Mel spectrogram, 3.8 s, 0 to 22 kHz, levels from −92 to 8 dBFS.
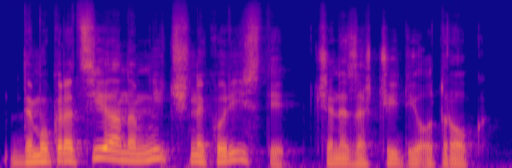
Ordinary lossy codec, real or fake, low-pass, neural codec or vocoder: none; fake; none; codec, 44.1 kHz, 7.8 kbps, Pupu-Codec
